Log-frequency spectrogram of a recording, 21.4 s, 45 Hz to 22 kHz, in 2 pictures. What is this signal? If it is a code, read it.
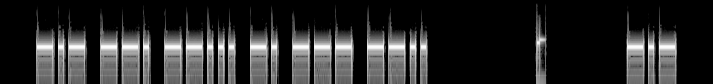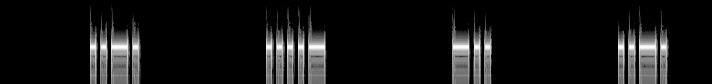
Morse code, heard as a keyed tone, about 15 wpm, spaced as for 7 wpm, 700 Hz. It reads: KG7NOZ KF4DF
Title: USA Call Signs - 6 Characters - 8x Character Spacing - 15wpm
